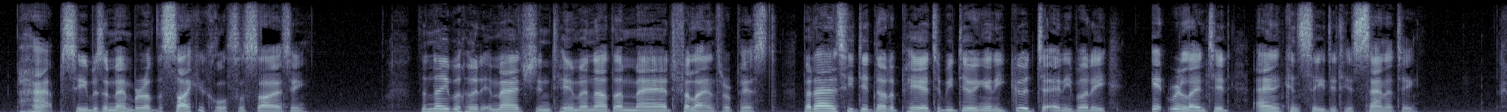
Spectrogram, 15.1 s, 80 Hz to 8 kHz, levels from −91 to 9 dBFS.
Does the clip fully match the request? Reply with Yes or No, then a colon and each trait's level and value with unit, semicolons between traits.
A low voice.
Yes: low, 125 Hz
